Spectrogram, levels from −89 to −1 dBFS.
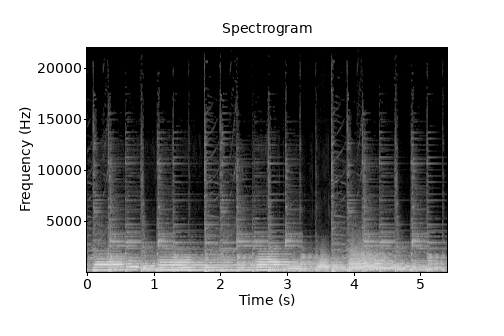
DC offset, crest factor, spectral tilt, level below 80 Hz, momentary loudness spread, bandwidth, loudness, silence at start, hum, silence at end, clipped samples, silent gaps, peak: under 0.1%; 14 dB; -5.5 dB/octave; -36 dBFS; 4 LU; 16 kHz; -16 LUFS; 0 s; none; 0 s; under 0.1%; none; -2 dBFS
